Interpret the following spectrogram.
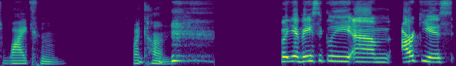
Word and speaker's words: Suicune: do you pronounce suicune anyways um it's obviously pronounced swaycoon but yeah basically um Arceus is essentially poke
